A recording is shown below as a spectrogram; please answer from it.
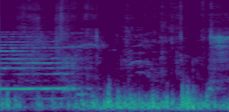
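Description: A man's voice chanting the azan, the Muslim call to prayer, over a distant loudspeaker. One long held note fades out about a second in, and the chant pauses to the end. A low rumble of wind on the microphone runs under it.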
